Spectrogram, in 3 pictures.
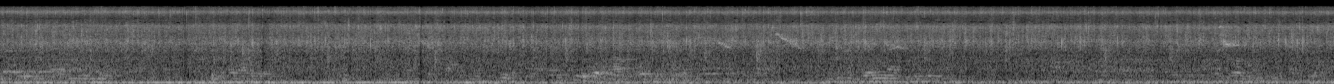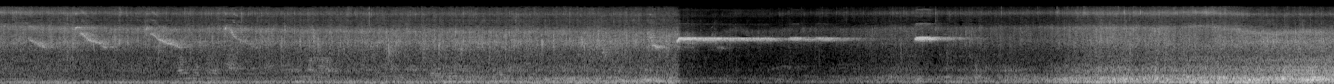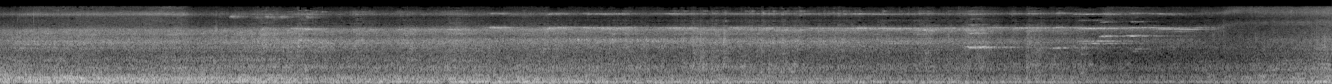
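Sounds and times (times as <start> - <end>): rain hiss: 0.0 - 40.0
diesel train rumbling: 15.2 - 40.0
high-pitched train toots: 20.1 - 23.2, 29.4 - 38.9
wheel and brake squeals: 29.2 - 38.9.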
